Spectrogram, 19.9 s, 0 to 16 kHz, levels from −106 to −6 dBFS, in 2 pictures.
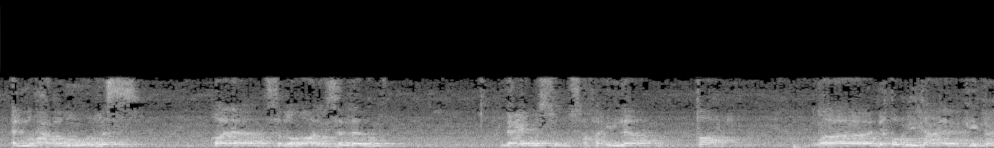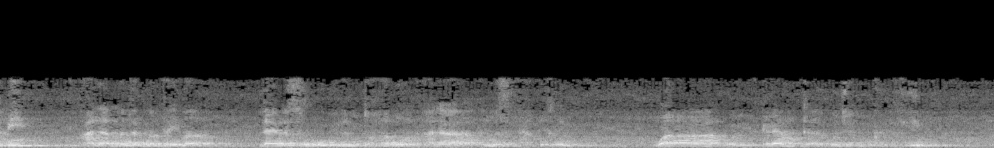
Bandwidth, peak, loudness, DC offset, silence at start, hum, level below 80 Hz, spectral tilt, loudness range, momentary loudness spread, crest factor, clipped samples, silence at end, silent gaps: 8 kHz; -4 dBFS; -19 LUFS; under 0.1%; 0 s; none; -52 dBFS; -5 dB/octave; 3 LU; 13 LU; 14 dB; under 0.1%; 0 s; none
